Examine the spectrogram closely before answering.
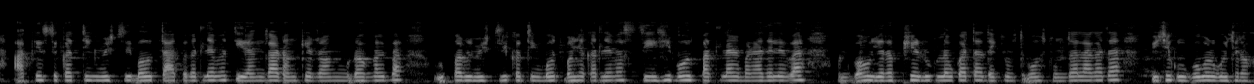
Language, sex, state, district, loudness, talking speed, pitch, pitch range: Bhojpuri, male, Uttar Pradesh, Ghazipur, -33 LUFS, 205 wpm, 185 Hz, 180-190 Hz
